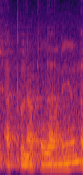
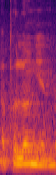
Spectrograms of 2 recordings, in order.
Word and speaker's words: Apollonian: It's almost a cliche, but it's like playing with the cliche of a high culture, of an Apollinius. I don't know how you say it really in English. – Apollonian. – Apollonian.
